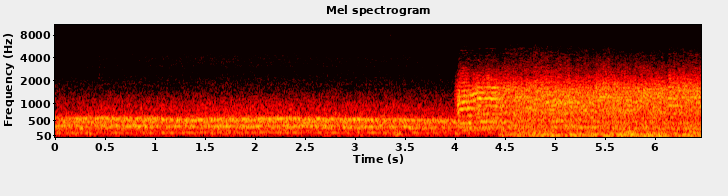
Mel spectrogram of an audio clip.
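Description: A low, steady rumble from an animated kaiju scene. About four seconds in, a louder, rougher monster roar with a wavering pitch starts and carries on.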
